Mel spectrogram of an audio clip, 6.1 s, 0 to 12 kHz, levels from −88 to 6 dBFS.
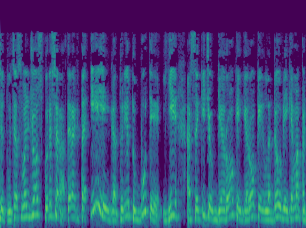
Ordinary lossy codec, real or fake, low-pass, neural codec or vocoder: MP3, 32 kbps; real; 7.2 kHz; none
